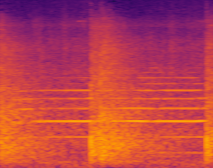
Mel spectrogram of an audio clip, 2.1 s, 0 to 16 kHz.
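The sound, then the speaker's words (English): A ceremonial rifle salute at a 9/11 memorial service at a war memorial center on a rainy morning: two sharp, loud volleys about a second apart, with held bugle tones of taps underneath. “As taps played and a rifle salute rang out on a rainy Monday morning at Milwaukee's War Memorial Center,”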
